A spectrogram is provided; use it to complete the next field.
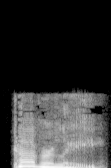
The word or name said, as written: coverley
